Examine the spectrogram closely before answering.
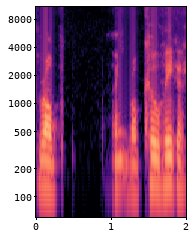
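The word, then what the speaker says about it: Rob Couhig: We're waiting for the new owner to come in, which is going to be Rob Coolwig, that's how you pronounce him, the ex-Wickham owner, who decided to try and buy our training ground when he was Wickham's owner.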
